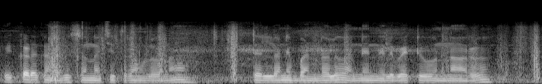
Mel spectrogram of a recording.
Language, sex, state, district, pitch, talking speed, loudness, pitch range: Telugu, male, Andhra Pradesh, Sri Satya Sai, 95 Hz, 90 wpm, -17 LUFS, 90-105 Hz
